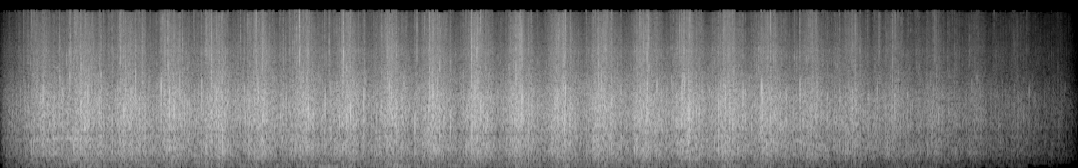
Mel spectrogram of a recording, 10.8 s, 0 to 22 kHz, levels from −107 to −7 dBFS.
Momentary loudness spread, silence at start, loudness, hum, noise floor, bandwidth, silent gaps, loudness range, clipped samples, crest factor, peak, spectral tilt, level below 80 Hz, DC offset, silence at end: 11 LU; 0.05 s; -27 LUFS; none; -61 dBFS; 17 kHz; none; 5 LU; under 0.1%; 28 dB; -2 dBFS; 1 dB/octave; -66 dBFS; under 0.1%; 0.65 s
